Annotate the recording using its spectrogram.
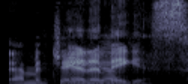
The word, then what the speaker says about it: Animagus: Animagus.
